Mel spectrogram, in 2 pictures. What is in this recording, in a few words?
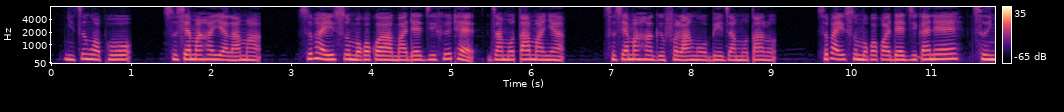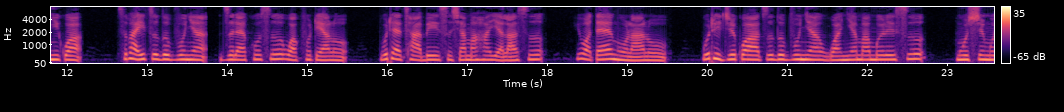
good news lisu southern, drama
